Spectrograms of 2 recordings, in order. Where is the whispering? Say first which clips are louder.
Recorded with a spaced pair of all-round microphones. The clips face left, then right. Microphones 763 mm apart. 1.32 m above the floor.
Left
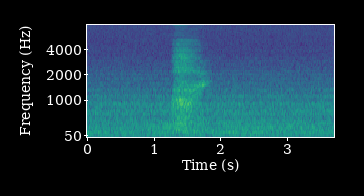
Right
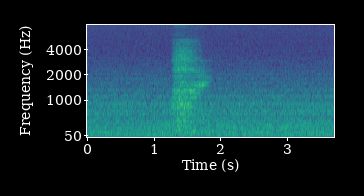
Left 1 dB; 15° right (ahead or behind), 1.3 m.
